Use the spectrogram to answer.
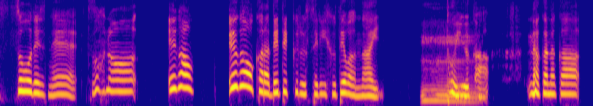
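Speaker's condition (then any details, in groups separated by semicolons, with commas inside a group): No condition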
